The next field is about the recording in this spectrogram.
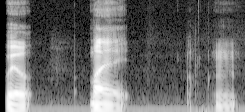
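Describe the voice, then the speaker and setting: A man with a Japanese accent, chatting casually on a livestream, halting and searching for words with frequent soft laughs. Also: sits low, steady tone, clean tone, dry recording, studio quality. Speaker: streamer.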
